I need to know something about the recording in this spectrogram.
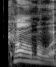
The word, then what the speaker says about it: Kamala: floes me because uh I've known for a long time that it's Kamala Harris and not Kamala right it's or or not Kamala right it's it's Kamala not Kamala however we grew up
